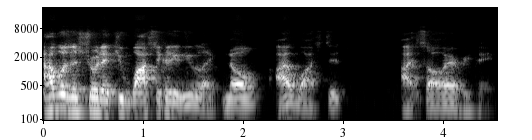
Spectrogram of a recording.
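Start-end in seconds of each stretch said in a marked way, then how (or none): 1.8-4.3 acted, very low, slow, flat, menacing drone. Quoting what the other person had told them earlier, in a flat monotone. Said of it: "in like kind of like a flat monotone".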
